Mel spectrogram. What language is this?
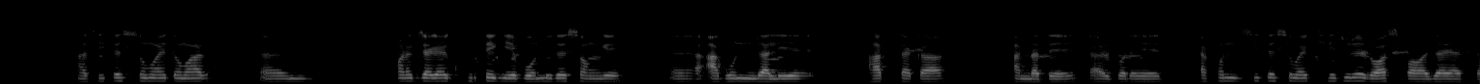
Bangla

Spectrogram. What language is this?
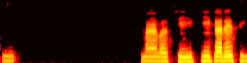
Punjabi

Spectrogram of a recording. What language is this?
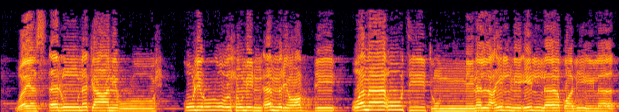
Arabic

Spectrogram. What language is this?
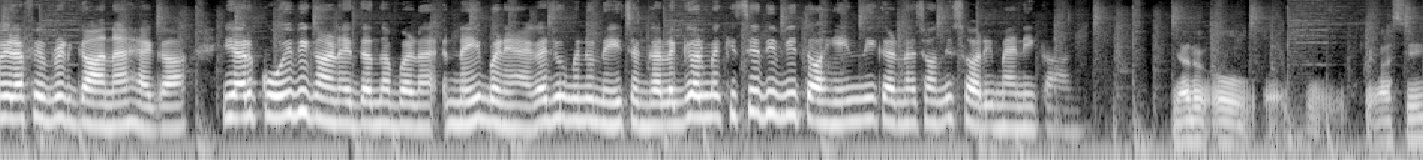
Punjabi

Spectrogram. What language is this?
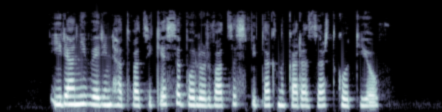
Armenian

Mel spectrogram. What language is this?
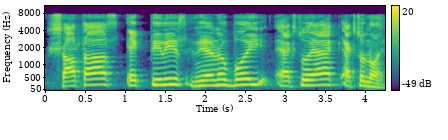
Bangla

